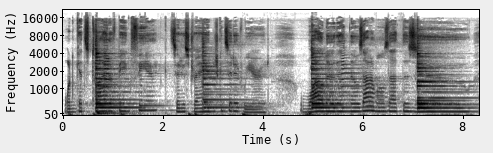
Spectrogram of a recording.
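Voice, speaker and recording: A woman playing a gentle, misunderstood wolf, singing its plea in an audio drama song with guitar. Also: low-pitched, steady tone, slow pace. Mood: gentle, pleading. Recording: reverberant, over loud plucked guitar. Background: guitar music.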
